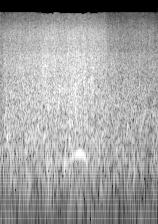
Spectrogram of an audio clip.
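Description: A loud rush of splashing water as someone plunges into a backyard swimming pool during a barbecue, churning steadily for a moment before easing off slightly. No voices are heard.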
